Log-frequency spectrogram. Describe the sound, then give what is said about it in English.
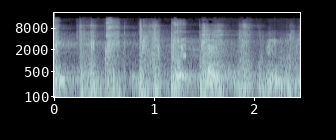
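A voice imitates crunching dried leaves fallen from trees: a steady run of about seven scratchy, noisy bursts, fairly loud and evenly paced, like a man marching and trampling through a thick layer of leaves. “It was really loud, crunching of leaves.”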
